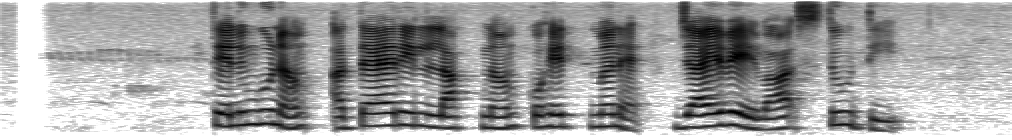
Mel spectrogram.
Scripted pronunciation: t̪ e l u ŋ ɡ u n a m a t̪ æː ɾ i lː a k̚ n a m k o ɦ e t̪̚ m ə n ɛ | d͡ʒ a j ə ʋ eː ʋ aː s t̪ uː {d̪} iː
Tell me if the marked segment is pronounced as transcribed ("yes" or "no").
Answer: no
